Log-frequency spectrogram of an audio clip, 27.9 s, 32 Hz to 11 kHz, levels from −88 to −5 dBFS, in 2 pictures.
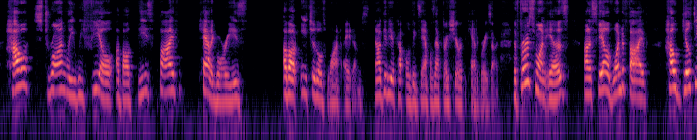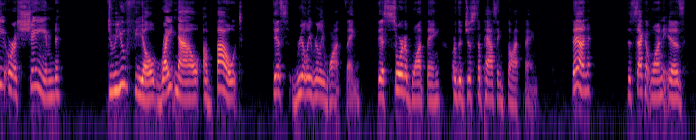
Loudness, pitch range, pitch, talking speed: -32 LUFS, 180-250 Hz, 205 Hz, 155 wpm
